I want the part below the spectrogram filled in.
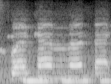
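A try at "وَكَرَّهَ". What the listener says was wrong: bukan wakarrota ya, itu wakarroha.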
